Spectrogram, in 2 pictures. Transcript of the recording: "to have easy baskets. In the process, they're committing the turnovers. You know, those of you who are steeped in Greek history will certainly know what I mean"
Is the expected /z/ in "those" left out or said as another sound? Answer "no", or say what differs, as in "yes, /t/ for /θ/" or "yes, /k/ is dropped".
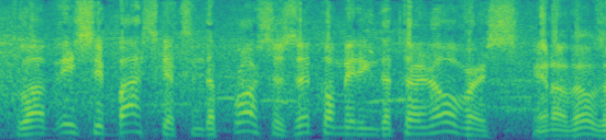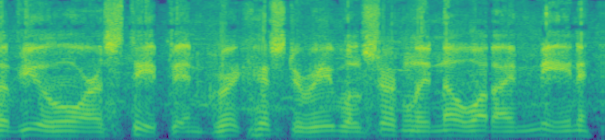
no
